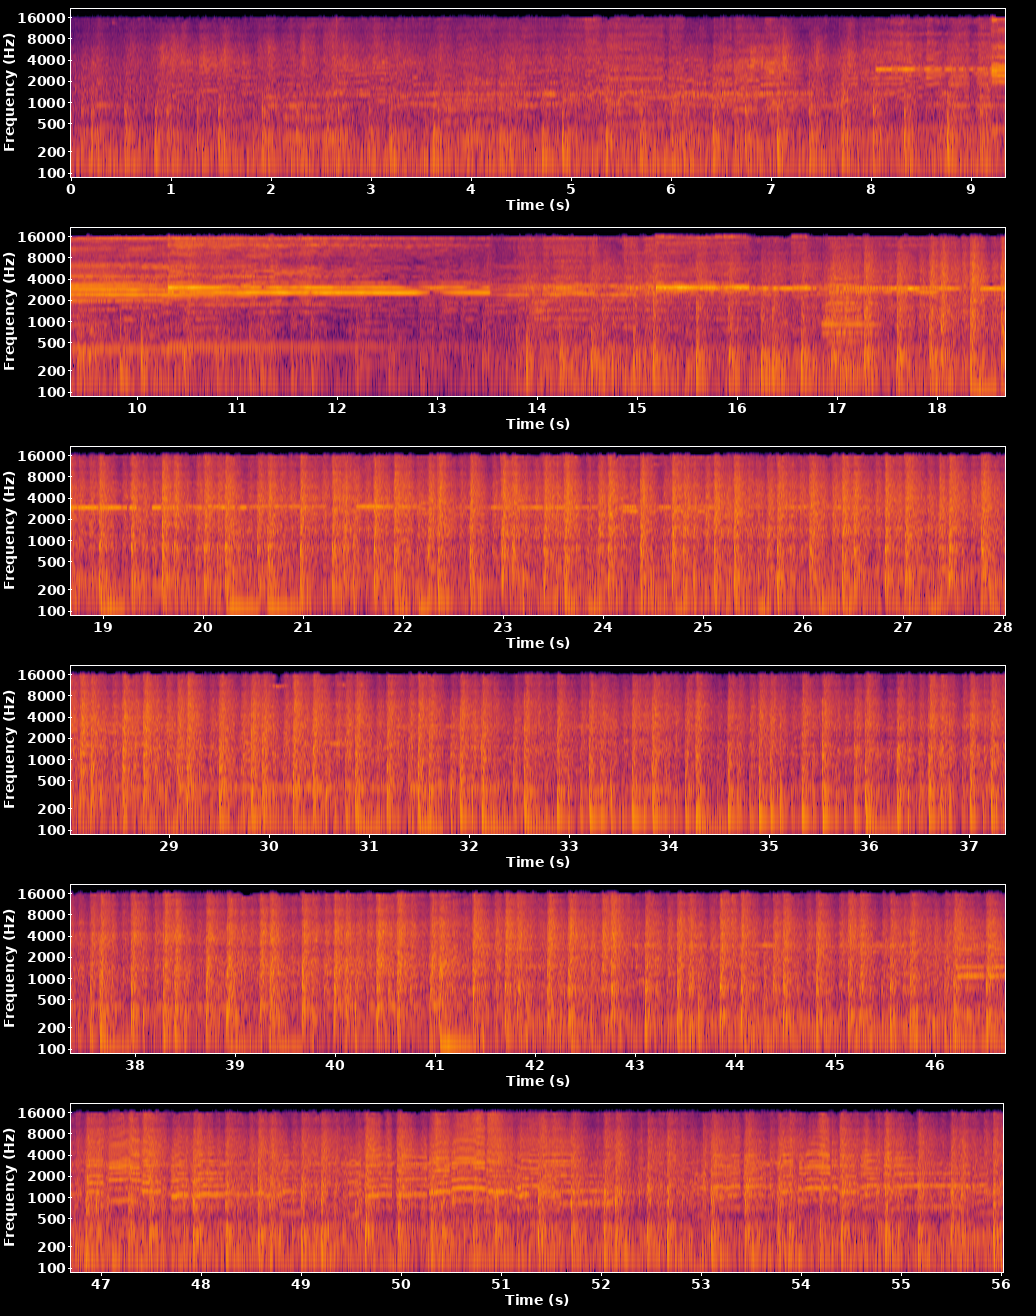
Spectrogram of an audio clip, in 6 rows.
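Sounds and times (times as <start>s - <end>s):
marching drum band: 0.0s - 56.0s.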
